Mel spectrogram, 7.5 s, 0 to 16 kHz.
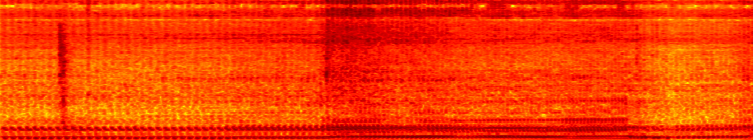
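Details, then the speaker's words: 1997 Yamaha Timberwolf 250 ATV, first ride, GoPro on board: under load engine spits and pops two to three times a second instead of pulling smoothly. Sputtering and popping; owner thinks it runs a little rich, may swap a jet. "Well, guys, after riding it, I don't know if you could tell, um, but it's spitting and sputtering a lot. It didn't sound great. Um, I think it's running a little rich."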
